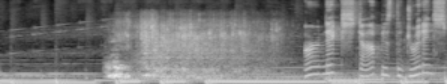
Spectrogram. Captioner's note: toilet flushes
